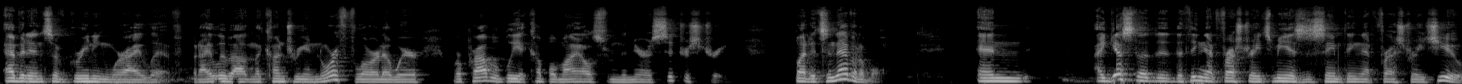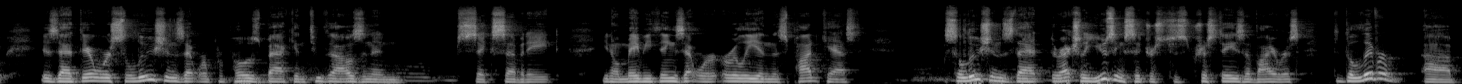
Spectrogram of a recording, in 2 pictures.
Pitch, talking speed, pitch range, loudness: 135 Hz, 165 wpm, 120-150 Hz, -27 LUFS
